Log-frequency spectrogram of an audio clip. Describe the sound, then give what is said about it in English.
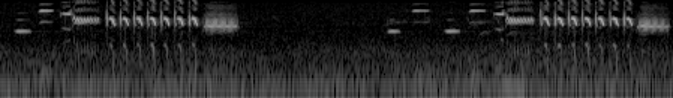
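A song sparrow sings twice, each phrase opening with a few clear introductory notes followed by a rapid, buzzy trill, with a short pause between the two songs. Bright, no voices. “The song is sweet and musical, starting with three bright notes and trilling on from there.”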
